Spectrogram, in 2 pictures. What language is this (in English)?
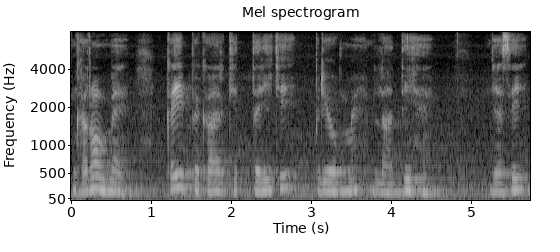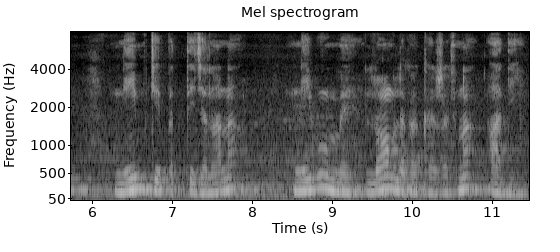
Hindi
